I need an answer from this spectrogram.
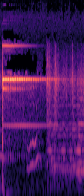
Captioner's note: Olive humming; typewriter keys clacking; typewriter dinging; typewriter keys clacking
